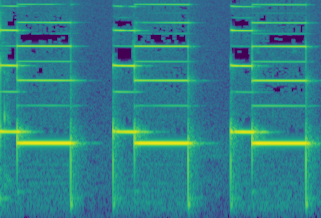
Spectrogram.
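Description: A cheap sound-effect chip module, driven by one NPN transistor, plays an electronic two-tone "ding-dong" chime through a loudspeaker three times. Each chime is a short higher note stepping down to a longer lower note, which cuts off sharply.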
